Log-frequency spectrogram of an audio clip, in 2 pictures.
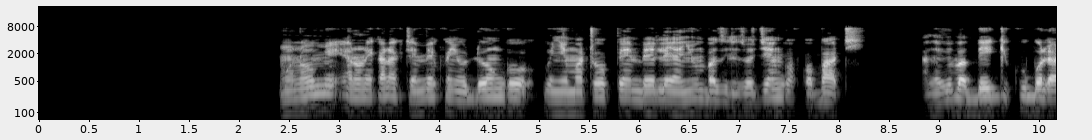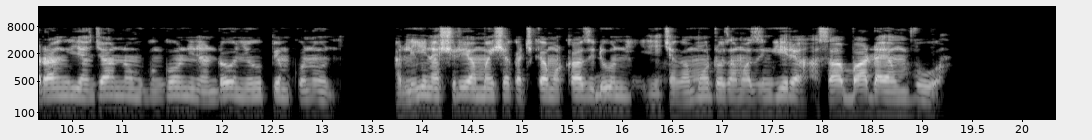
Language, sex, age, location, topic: Swahili, male, 18-24, Nairobi, government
